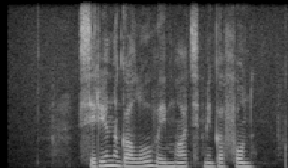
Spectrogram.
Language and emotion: Russian, neutral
